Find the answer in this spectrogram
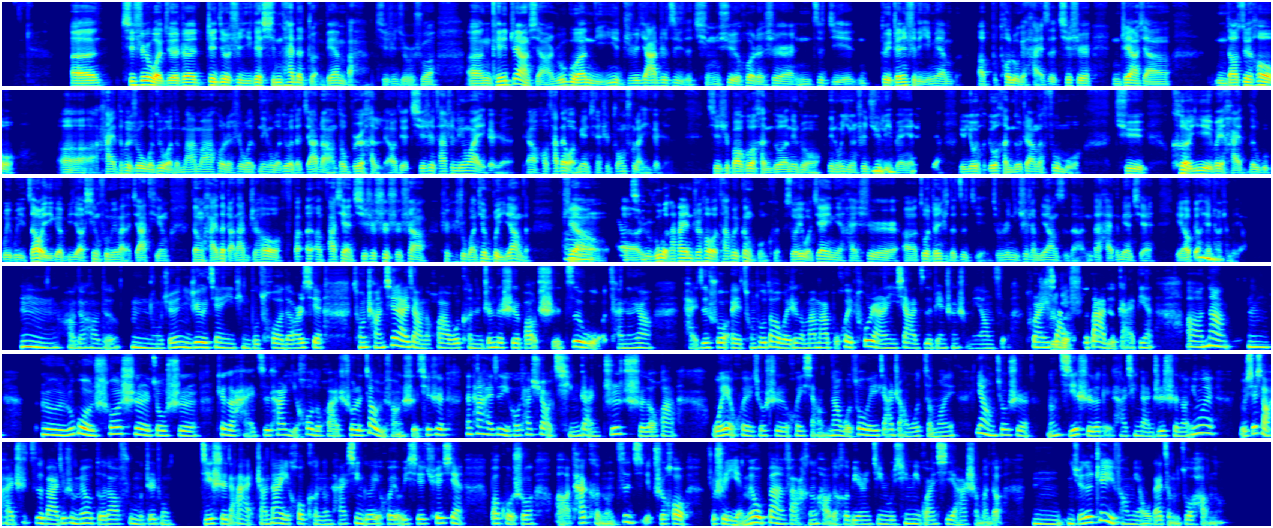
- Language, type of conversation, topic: Chinese, advice, 在养育孩子的过程中，我总担心自己会犯错，最终成为不合格的父母，该怎么办？
- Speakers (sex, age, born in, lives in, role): female, 25-29, China, France, user; male, 40-44, China, United States, advisor
- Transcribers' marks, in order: "子" said as "纸"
